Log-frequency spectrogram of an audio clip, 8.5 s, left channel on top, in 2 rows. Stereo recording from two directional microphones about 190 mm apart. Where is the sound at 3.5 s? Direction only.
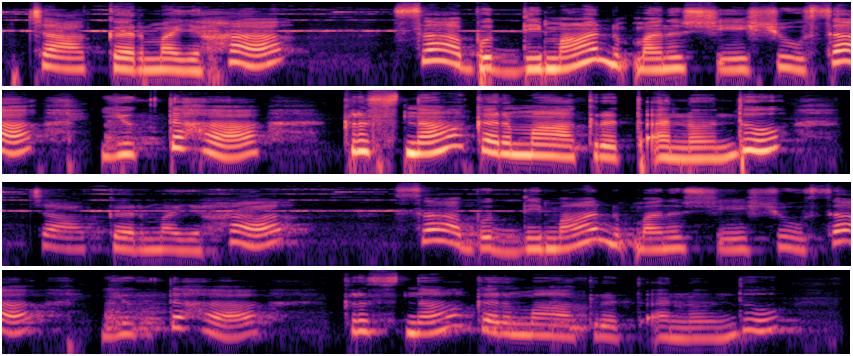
90° left.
